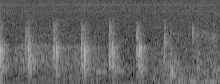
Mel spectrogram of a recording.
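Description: Faint, irregular light clicks and ticks, about eight in two seconds, over a low background hiss.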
